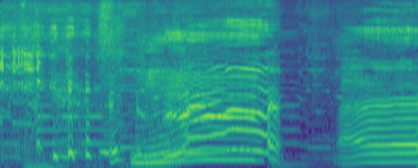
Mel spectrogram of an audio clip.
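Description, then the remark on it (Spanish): A cow moos loudly, a few short grunting calls leading into a long drawn-out moo, then a brief pause and a second sustained moo. “Mientras el bicho removía las bolsas tambaleándose, una vaca era testigo del flipante suceso.”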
